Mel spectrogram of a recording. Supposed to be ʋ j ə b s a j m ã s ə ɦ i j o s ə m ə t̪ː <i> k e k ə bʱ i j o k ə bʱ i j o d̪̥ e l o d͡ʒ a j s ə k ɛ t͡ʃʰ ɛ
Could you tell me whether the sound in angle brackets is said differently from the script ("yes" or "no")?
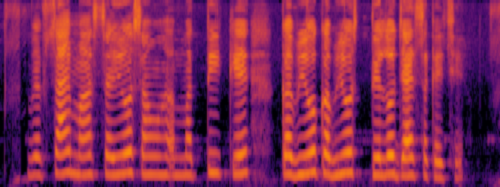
no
